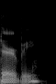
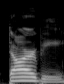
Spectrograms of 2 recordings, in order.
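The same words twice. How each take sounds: First: It is said with an American pronunciation. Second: It is said with a British pronunciation. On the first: The speaker calls it wrong. "That is my American accent coming out" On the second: The speaker calls it right. "Derby, not Derby"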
